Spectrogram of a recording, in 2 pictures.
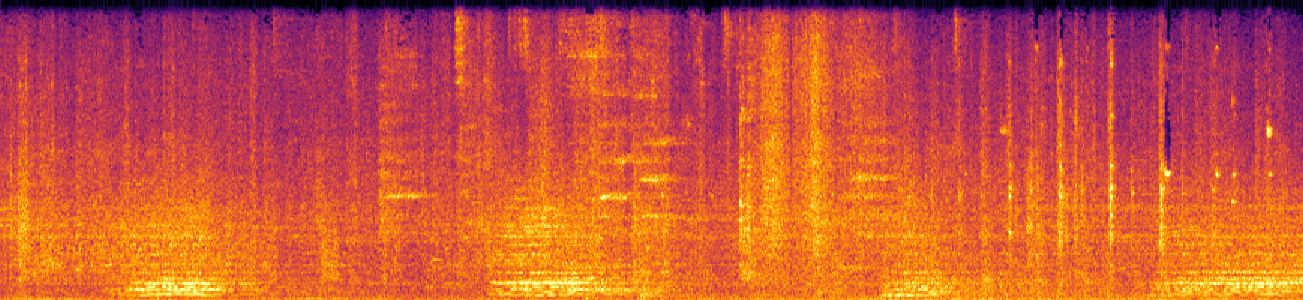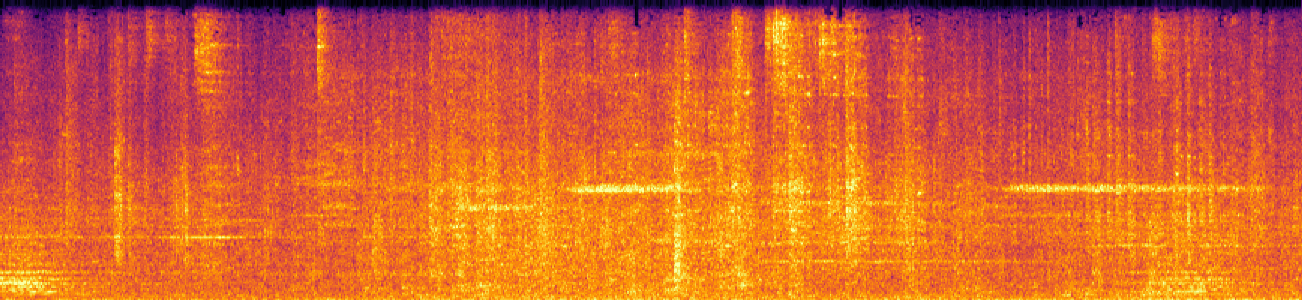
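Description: Freight cars rolling past with steady wheel clatter and rumble, while a locomotive's chime horn blows long, long, short, long: the standard grade-crossing signal. Another horn blast comes near the end.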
